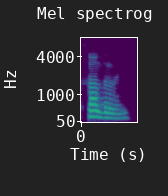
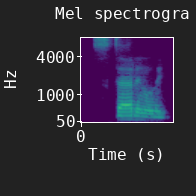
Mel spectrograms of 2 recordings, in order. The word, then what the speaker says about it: suddenly: Do Fred Mercury, tem essa palavra, suddenly. The letter D, it's like the sound R in Brazil. Suddenly.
